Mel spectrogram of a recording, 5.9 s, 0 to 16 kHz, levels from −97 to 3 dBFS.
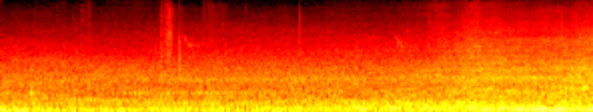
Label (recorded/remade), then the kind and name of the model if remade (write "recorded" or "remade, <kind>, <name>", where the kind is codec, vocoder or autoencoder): recorded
